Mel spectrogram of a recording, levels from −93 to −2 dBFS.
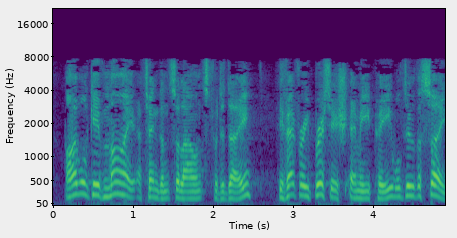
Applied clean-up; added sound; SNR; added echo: none; none; none; none.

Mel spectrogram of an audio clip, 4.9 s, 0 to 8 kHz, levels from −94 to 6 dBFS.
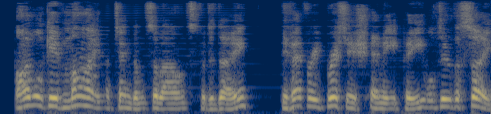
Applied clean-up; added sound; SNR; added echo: neural mask model DeepFilterNet 3.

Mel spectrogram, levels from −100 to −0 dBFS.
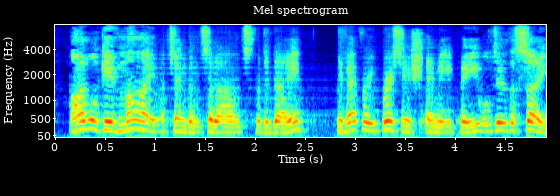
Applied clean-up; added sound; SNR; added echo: neural separator model SepFormer DNS4.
